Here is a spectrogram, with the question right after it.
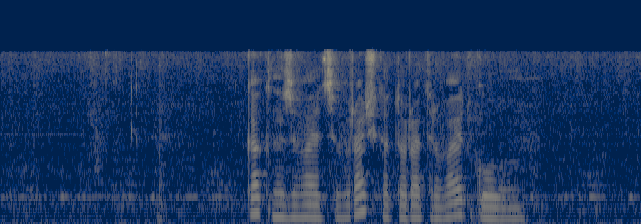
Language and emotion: Russian, sad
